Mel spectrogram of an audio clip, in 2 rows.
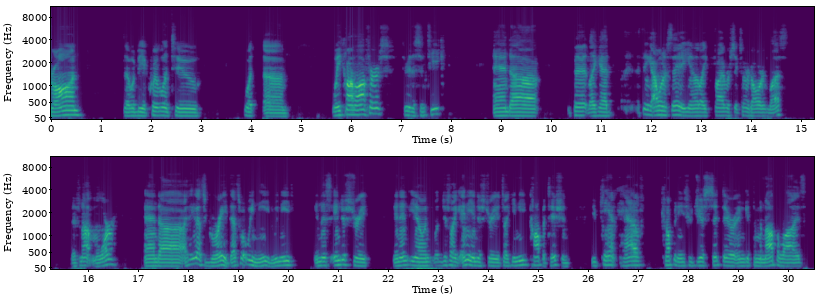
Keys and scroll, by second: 17.7 shift+space.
